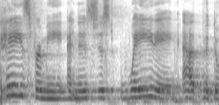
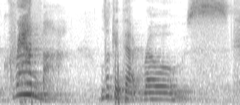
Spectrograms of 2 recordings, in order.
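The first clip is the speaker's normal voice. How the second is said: softer and slow; tender aside; 3 semitones lower, 4 dB quieter than usual. Acted. Minister speaking to her late grandmother, soft and tender. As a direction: point it out softly, sharing a secret.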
